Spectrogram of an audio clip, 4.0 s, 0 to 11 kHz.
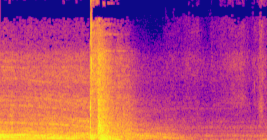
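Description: Break test machine running with a steady hum as it pulls a 3D-printed annealed PETG carabiner, then a single sharp crack about a second and a half in as the carabiner breaks at around 1,230 lb. The machine then winds down and goes quiet.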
